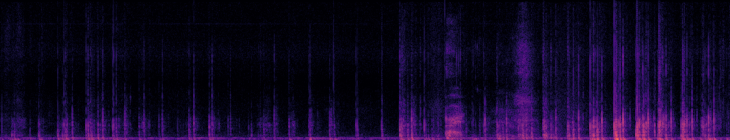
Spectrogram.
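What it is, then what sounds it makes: Plastic bottle. A dark bottle with a white cap and white label, probably plastic, is held near the microphone and tapped quickly with the fingernails. Rapid, uneven, light clicking taps with a dull low body and almost no ring follow one another, growing louder and brighter in the second half.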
